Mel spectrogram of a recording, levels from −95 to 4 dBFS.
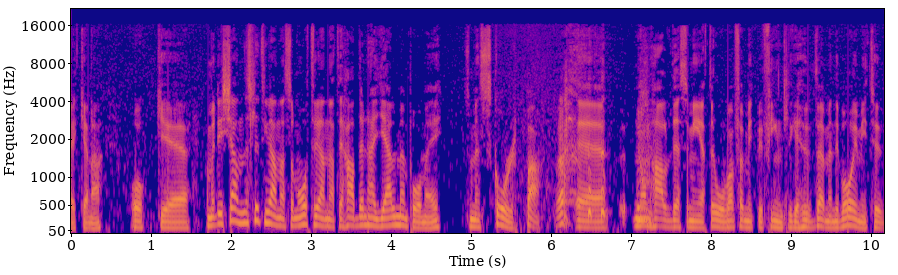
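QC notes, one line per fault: Throughout: overdone noise removal. A noise reduction stage set far too strong keeps pushing individual frequency bands down or off whenever they sit close to its noise estimate, and the quieter parts of the speech fall into that zone along with the noise. The background collapses into near silence scattered with twinkling specks, and the voice is stripped of the low-level detail that normally fills it out.
0.21 to 9.71 s: periodic USB or driver dropouts. At a steady interval of 0.50 s something stalls the USB bus or the audio driver, and each time a sliver of audio, around a millisecond, is skipped outright rather than padded with silence, about twenty times across the span. Each skip makes a sudden jump in the waveform, heard as a small, evenly spaced tick or pop that shows up while the speech is sounding.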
